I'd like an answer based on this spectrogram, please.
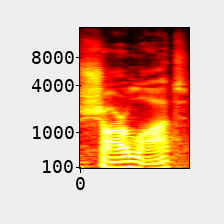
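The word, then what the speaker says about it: Charlotte: in Dearborn Sagen and a town called charlot I was schooled on the proper pronunciation it's in Eaton County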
